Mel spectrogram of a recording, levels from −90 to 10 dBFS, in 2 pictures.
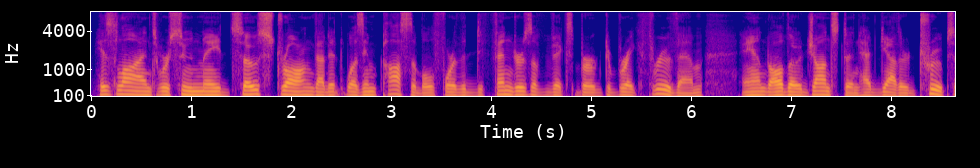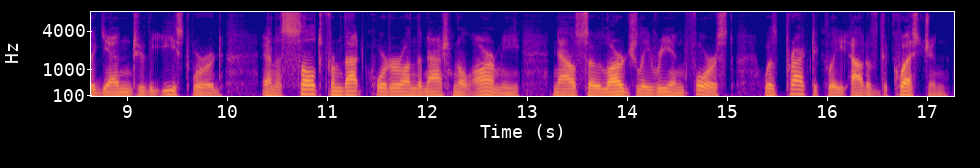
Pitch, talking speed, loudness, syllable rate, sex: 115 Hz, 170 wpm, -19 LUFS, 4.8 syllables/s, male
